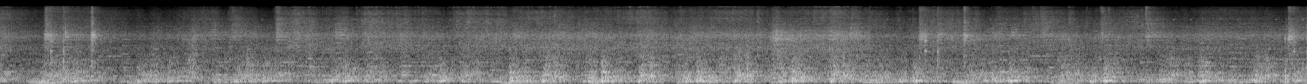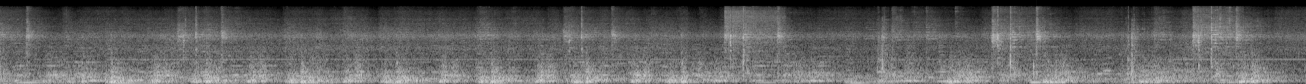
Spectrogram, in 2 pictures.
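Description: Background music over the running noise of a steel roll-forming line shaping perforated rack angle, with short hissing bursts now and then.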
